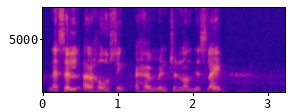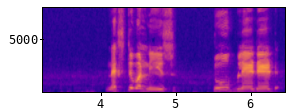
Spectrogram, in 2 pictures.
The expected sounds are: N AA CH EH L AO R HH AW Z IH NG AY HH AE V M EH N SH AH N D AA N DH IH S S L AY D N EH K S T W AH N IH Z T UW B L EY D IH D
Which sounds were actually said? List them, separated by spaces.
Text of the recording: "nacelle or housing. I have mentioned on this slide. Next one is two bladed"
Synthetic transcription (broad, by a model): N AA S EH L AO R HH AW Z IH NG AY HH AE V M EH N SH AH N D AA N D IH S S L AY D N EH K S T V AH N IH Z T UW B L EY D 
